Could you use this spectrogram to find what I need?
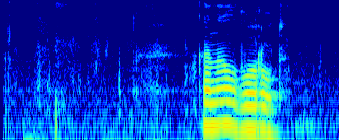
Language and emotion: Russian, neutral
